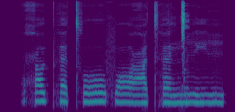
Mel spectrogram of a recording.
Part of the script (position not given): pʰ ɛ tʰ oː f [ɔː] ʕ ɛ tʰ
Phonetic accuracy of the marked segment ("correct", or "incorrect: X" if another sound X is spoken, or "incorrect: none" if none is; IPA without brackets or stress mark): correct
